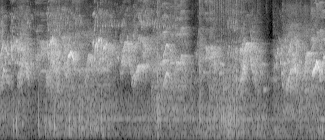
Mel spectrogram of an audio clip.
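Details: Young budgerigars being fed porridge by spoon and syringe keep up a stream of raspy, buzzy begging calls, pulsing roughly every second with brief gaps, plus faint clicks.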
